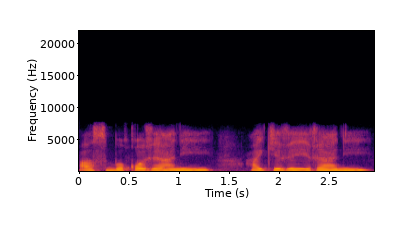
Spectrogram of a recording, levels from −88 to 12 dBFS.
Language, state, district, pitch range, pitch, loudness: Sumi, Nagaland, Kohima, 200-235 Hz, 225 Hz, -16 LUFS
